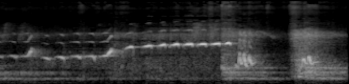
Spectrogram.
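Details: White-rumped shama singing to provoke a rival shama into answering: a rapid trill of clear whistled notes, nearly four per second, climbing steadily higher, then two brief rough bursts of noise.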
